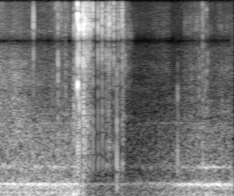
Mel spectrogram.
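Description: Plastic film crinkles and rustles as it is peeled off.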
